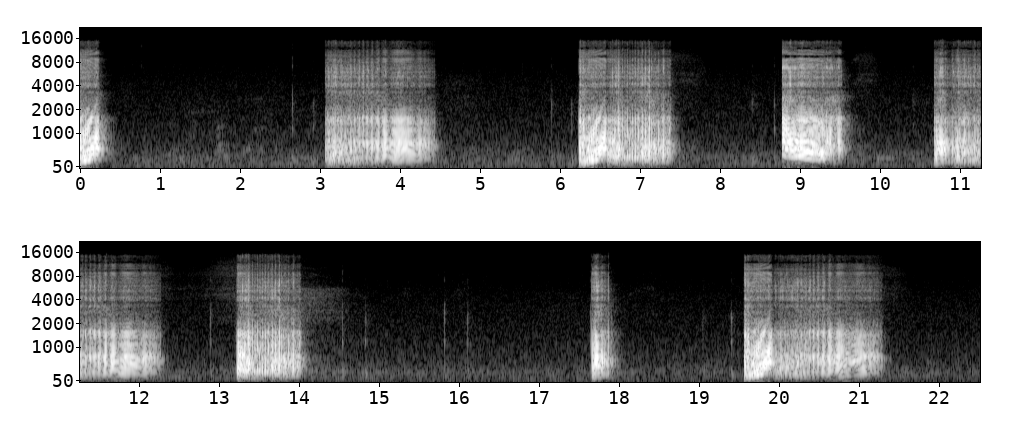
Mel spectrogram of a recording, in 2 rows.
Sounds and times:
Fart: 0.0s - 0.5s, 3.0s - 4.6s, 6.2s - 7.6s, 8.8s - 9.8s, 10.6s - 12.4s, 13.2s - 14.2s, 17.6s - 18.1s, 19.4s - 21.4s.

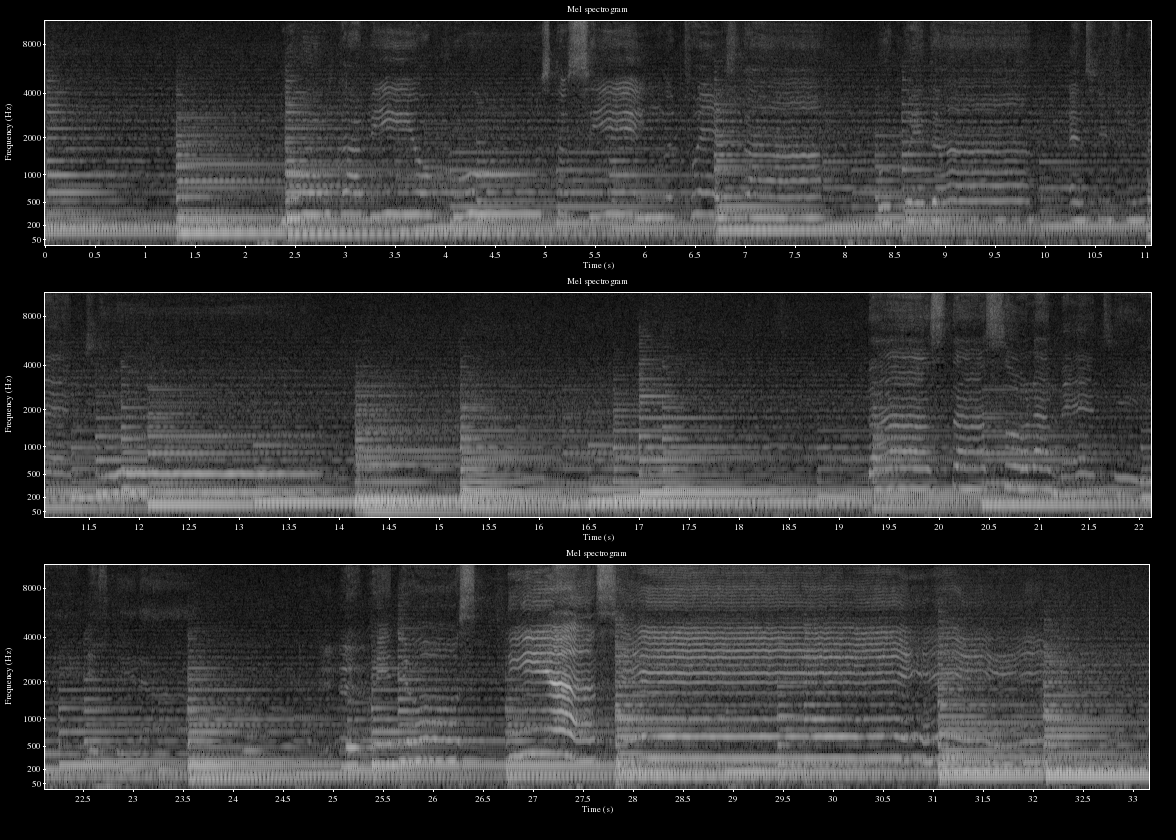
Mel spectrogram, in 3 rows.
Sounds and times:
Music: 0.0s - 33.1s.

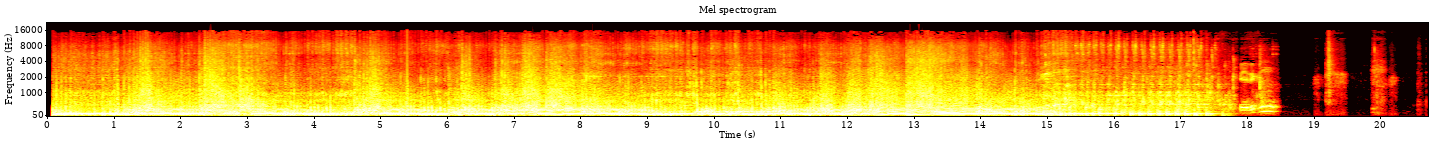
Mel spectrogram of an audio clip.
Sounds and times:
Speech: 17.8s - 18.5s.

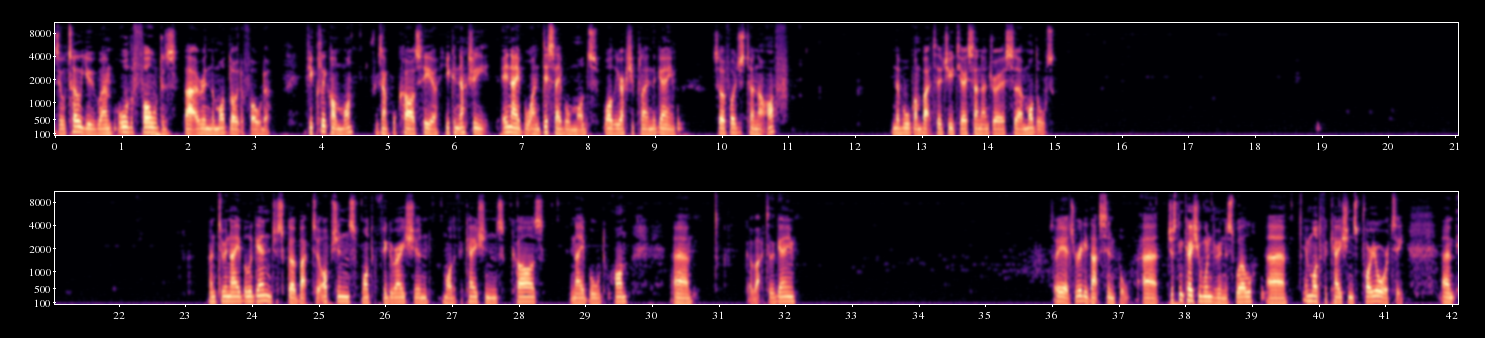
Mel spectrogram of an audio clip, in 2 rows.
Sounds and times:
Speech: 0.0s - 11.0s, 12.6s - 15.1s, 23.4s - 29.7s, 30.3s - 30.7s, 31.4s - 32.2s, 36.0s - 42.0s.

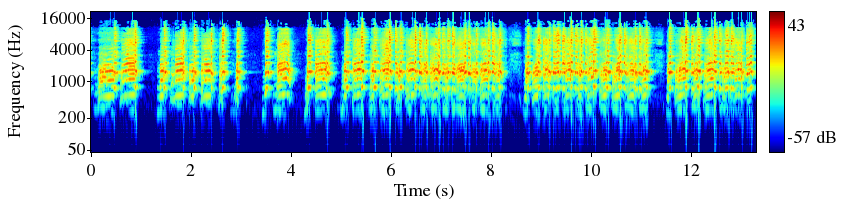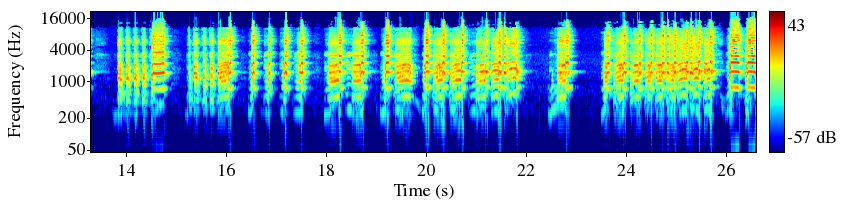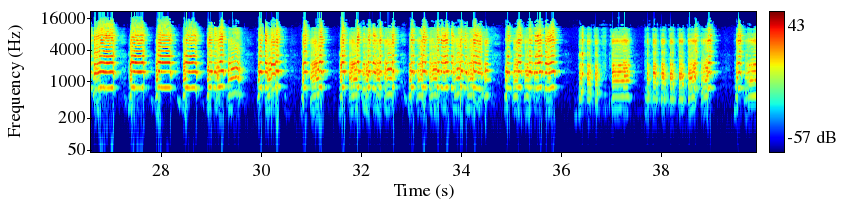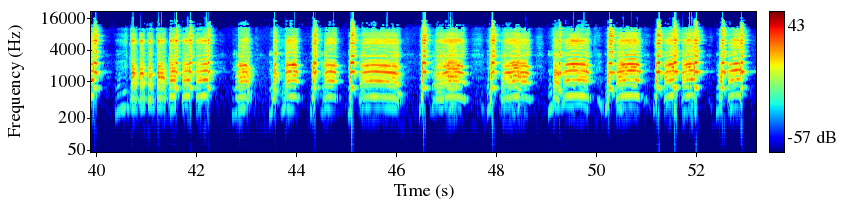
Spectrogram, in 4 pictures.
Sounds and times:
Honk: 0.0s - 22.0s, 23.6s - 53.2s.

